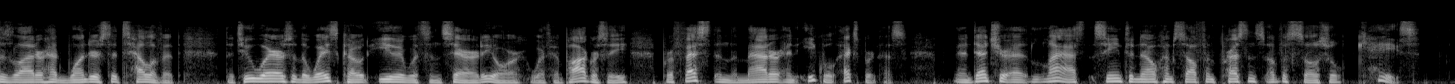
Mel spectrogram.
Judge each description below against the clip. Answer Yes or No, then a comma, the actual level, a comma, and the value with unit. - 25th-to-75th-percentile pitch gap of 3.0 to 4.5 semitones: Yes, average, 3.6 semitones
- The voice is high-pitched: No, low, 110 Hz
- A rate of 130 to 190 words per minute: Yes, average, 165 wpm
